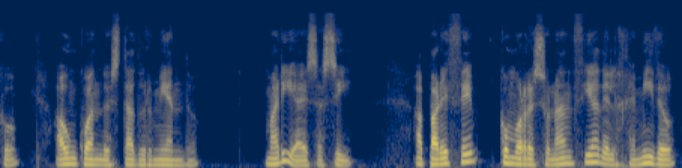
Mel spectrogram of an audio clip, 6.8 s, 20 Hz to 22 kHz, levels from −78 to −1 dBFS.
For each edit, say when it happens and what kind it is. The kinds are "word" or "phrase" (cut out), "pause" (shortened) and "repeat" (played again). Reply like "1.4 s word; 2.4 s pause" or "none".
none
